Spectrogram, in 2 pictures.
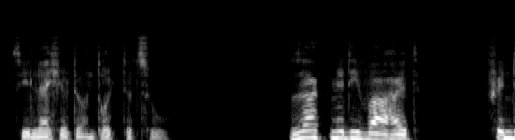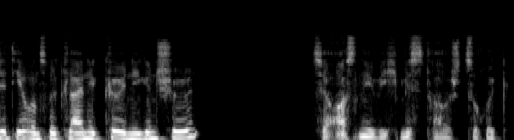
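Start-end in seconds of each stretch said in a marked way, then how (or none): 2.9-7.1 probing queen. Acted. Queen probes the knight.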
